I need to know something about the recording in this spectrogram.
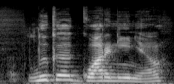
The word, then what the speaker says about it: Luca Guadagnino: that little moment yeah Luca Guadagnino that's how you say it Mike Luca Guadagnino Luca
